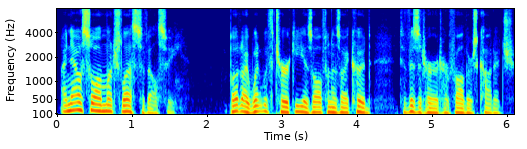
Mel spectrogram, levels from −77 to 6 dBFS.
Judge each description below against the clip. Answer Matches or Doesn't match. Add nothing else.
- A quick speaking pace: Matches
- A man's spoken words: Matches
